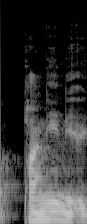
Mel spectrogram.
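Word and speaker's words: Pāṇini: that you mentioned uh Panini you said that we put the stress on the first Sy I didn't know that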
